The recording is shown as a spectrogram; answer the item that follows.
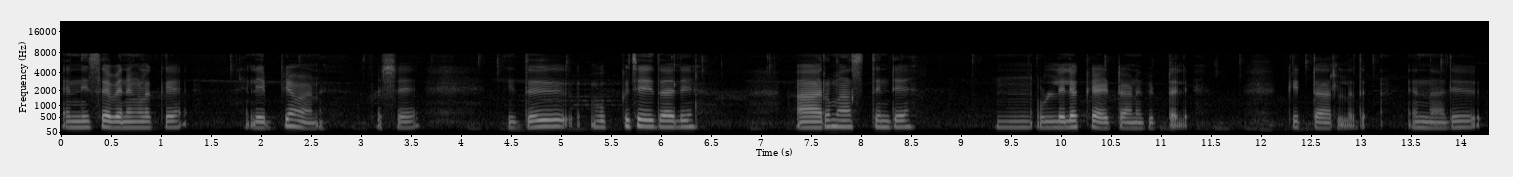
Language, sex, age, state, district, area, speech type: Malayalam, female, 30-45, Kerala, Malappuram, rural, spontaneous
